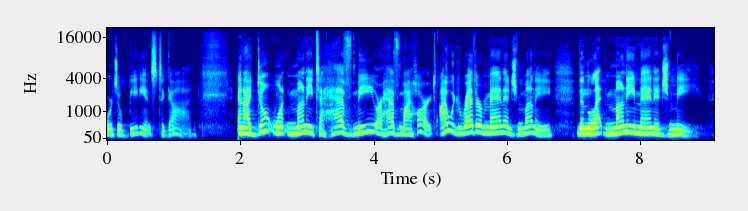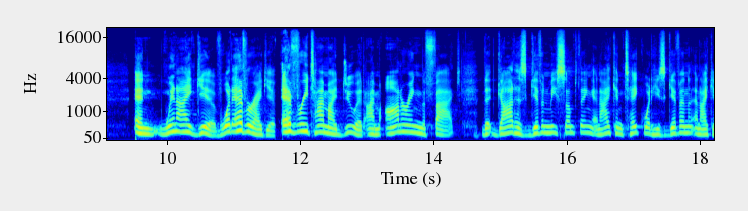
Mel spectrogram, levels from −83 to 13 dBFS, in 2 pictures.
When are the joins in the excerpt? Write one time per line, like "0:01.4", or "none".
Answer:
0:11.6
